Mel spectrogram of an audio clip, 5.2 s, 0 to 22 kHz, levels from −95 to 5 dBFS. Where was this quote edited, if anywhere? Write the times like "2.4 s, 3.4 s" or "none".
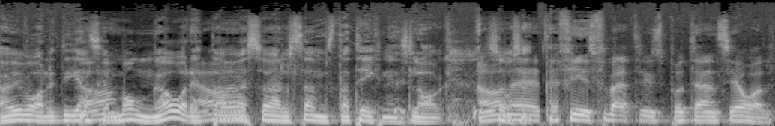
3.6 s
